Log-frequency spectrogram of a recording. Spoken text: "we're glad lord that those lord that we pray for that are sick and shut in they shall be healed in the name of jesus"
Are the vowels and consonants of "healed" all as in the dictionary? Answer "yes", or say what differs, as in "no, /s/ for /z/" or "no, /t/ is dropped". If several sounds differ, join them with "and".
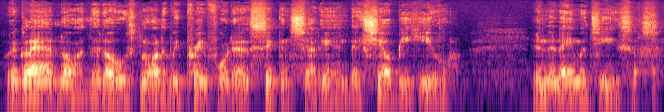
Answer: no, /d/ is dropped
